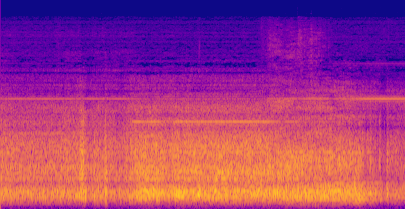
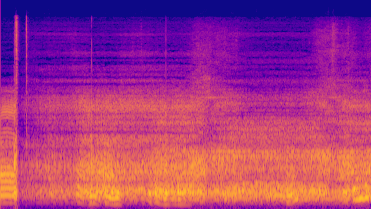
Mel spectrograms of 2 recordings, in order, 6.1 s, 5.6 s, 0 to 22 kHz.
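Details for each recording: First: 1960 GEC BC505 Transistor 7 portable radio, working, on long wave before a planned full capacitor replacement. Loud rushing noise with a faint, muffled station fading in and out, barely legible though the output is powerful; weak, noisy reception. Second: 1960 GEC BC505 transistor radio after repair, long wave: clear steady programme audio over light hiss. The hiss is RF interference from the bench. Normal reception, long wave working.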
